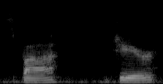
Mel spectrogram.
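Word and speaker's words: spagyric: termed spudgy ryx by Paracelsus the word spheric pronounced spa jeer it is derived from the Greek word meaning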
